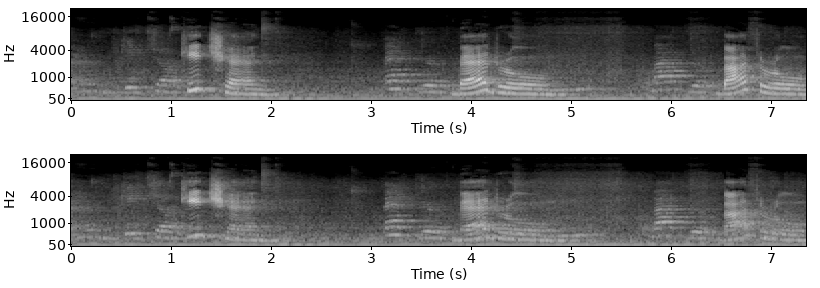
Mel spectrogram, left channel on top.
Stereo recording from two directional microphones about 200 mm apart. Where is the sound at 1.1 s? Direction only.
25° left (ahead or behind).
